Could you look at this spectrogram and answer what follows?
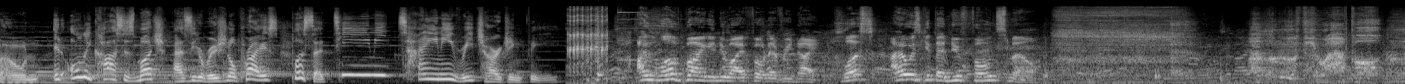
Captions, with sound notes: It only costs as much as the original price, plus a teeny-tiny recharging fee. I love buying a new iPhone every night. Plus, I always get that new phone smell. (sniff) (whispering) I love you Apple.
